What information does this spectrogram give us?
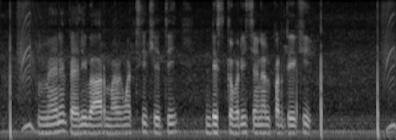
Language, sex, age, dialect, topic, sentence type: Hindi, male, 18-24, Kanauji Braj Bhasha, agriculture, statement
